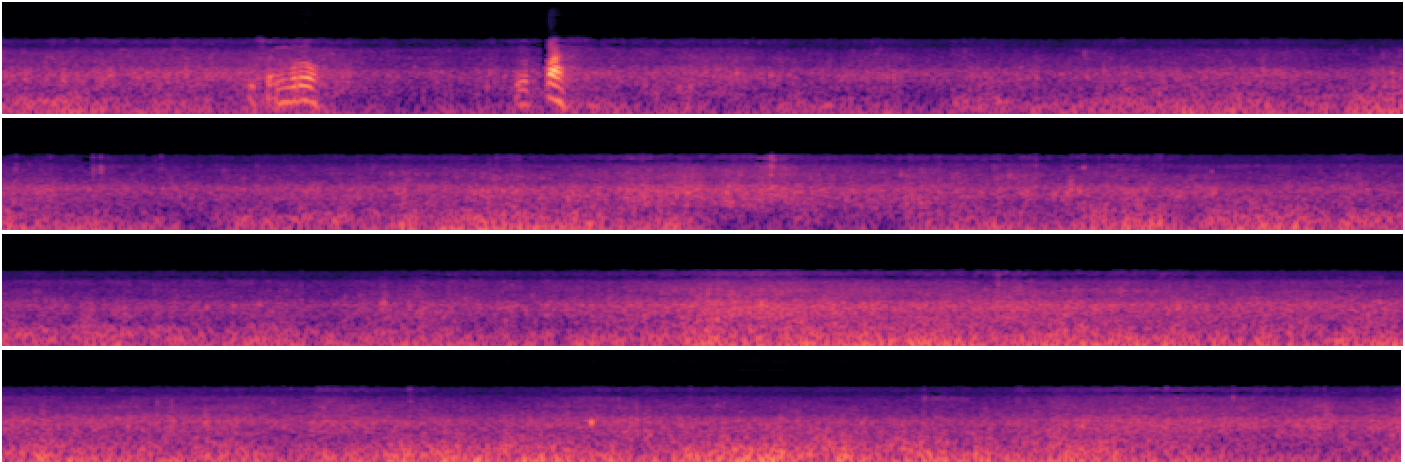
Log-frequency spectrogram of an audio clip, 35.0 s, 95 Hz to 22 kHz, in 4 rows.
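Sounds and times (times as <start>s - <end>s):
wind buffeting microphone: 0.0s - 35.0s
small waves washing over rocks: 8.6s - 16.6s.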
